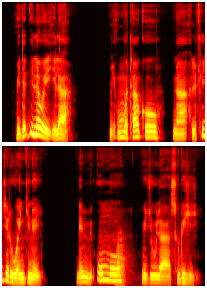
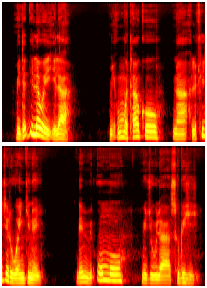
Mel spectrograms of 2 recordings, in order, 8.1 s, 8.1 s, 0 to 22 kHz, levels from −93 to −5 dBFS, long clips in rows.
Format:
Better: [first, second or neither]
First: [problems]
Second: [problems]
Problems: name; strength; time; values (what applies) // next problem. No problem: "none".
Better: second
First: noise reduction (neural mask model DeepFilterNet 3)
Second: none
